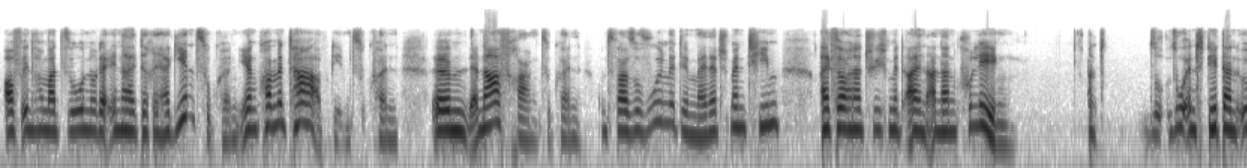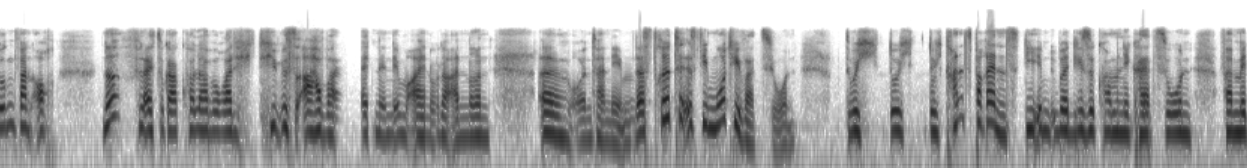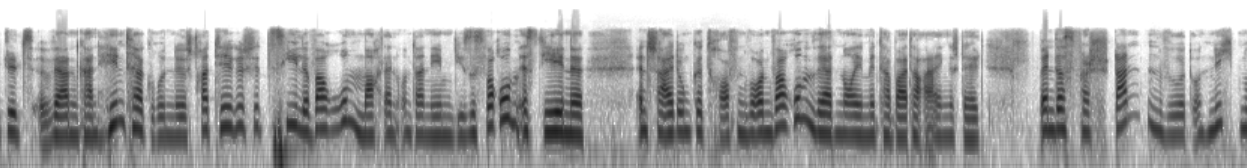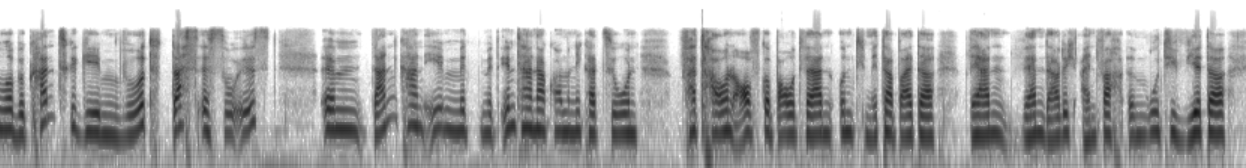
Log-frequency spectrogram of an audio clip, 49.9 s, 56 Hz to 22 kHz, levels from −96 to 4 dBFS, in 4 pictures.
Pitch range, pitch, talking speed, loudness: 185-235 Hz, 205 Hz, 140 wpm, -19 LUFS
